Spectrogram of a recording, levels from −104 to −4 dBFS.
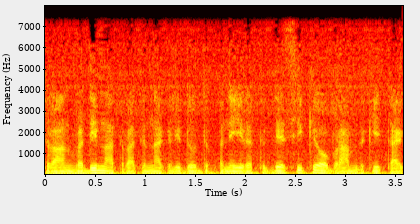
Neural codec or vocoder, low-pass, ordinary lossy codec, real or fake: codec, 16 kHz in and 24 kHz out, 1 kbps, XY-Tokenizer; 7.2 kHz; none; fake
